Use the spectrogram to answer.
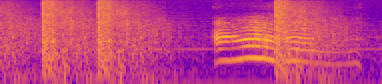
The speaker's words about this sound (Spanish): Los soldados empezaron a disparar a los tipis.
